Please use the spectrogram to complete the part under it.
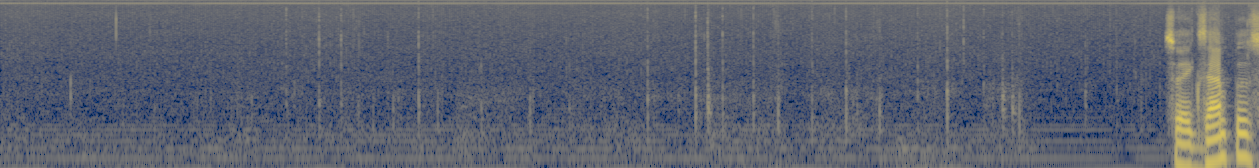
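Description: A pen taps and scratches softly on a tablet.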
